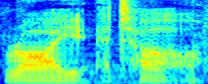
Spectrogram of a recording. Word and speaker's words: raita: Pronounced like Rai Atar.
